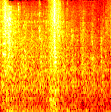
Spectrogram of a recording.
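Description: An axe strikes metal with a sharp clang.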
